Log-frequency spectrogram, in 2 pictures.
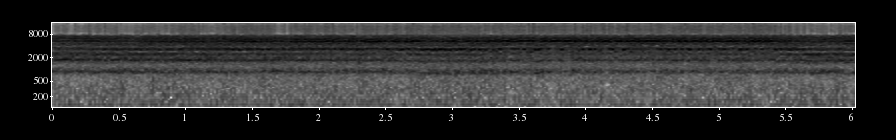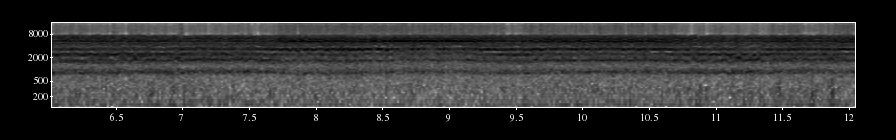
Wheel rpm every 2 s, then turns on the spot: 230, 230, 220, 220, 230, 230.
none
